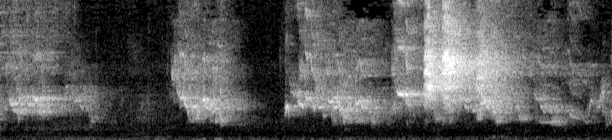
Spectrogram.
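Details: Budgerigar chattering during play: a steady run of buzzy, scratchy warbles with brief gaps, growing louder and denser toward the end, indoors.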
